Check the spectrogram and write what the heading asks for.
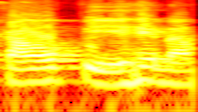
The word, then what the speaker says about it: Kaopi: Namanya Kaopi, Kaopi. Jadi memang pengen bikin kopi tapi jangan orang ngebacanya kopi ya, jadi Kaopi.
